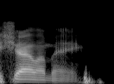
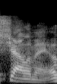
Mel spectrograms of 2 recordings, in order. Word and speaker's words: Chalamet: How do you say his name? Yeah, Timothy Chalamet. – It is Chalamet.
